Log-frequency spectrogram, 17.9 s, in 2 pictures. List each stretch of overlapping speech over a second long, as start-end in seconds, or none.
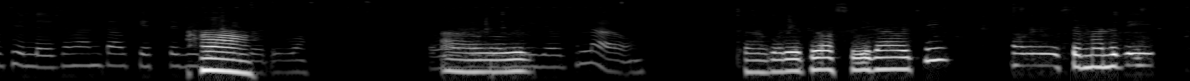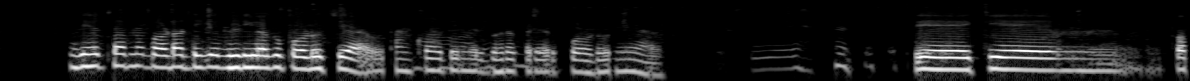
12.1-13.7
